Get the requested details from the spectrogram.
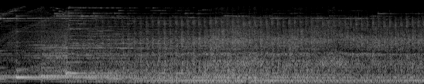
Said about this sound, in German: Jetzt werden die Baumstämme mit dem Gabelstapler zu dem Floß gebracht.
